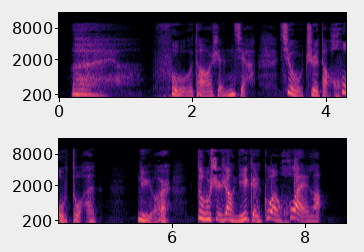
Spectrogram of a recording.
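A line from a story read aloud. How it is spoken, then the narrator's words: Sighing. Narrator (Chinese): 韦德玄叹道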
